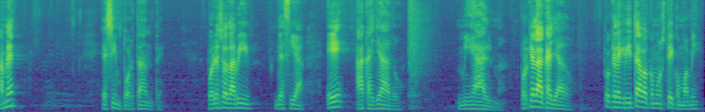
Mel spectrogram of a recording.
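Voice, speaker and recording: A man preaching a sermon as pastor, swinging from emphatic calls to soft asides and playful acted-out voices. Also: mid-range voice, animated, normal speed. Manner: call-and-response preaching, rising to emphatic peaks then dropping soft; acts out playful asides and voices in a light humorous tone.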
